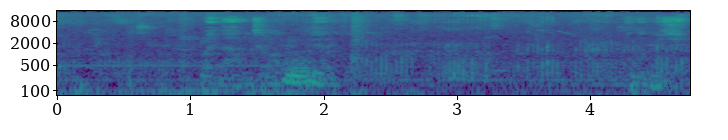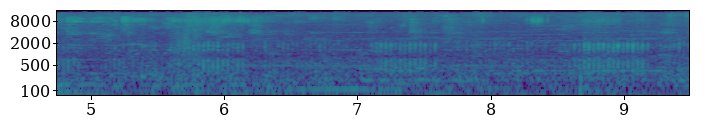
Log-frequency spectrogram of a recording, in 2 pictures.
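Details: Sleeping house cat Toto snores in a small room, a continuous low purring rumble rising and falling with slow breaths, with quiet human voices and small household noises in the background.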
